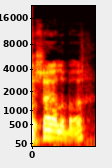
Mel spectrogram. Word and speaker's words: Shia LaBeouf: Yeah, so Shia LaBeouf is really for, I hope I'm saying his name right, Shia LaBeouf. – Yeah, Shia LaBeouf. – He's really for the people too. It's not a white, black thing. He want a bus, man. He a nigga. Like, Shia LaBeouf low-key can have his buzz right now.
